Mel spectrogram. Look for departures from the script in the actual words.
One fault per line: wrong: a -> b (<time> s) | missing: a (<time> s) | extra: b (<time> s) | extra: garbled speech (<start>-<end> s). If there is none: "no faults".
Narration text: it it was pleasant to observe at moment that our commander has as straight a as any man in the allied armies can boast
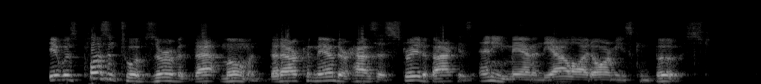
missing: it (0.6 s)
extra: that (1.9 s)
extra: back (4.3 s)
